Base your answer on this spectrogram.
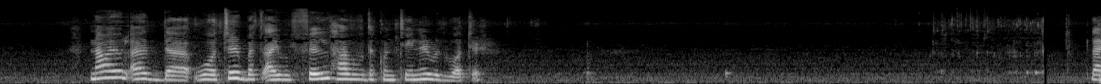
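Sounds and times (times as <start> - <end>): water pouring into plastic cup: 9.2 - 10.5.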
